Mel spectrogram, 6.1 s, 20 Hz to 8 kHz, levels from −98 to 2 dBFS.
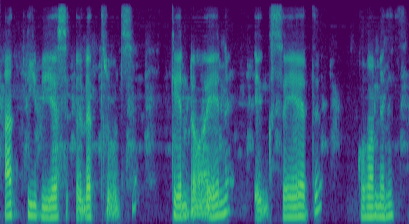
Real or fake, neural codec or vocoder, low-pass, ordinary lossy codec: fake; vocoder, 22.05 kHz, 80 mel bands, HiFi-GAN; 7.2 kHz; none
